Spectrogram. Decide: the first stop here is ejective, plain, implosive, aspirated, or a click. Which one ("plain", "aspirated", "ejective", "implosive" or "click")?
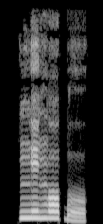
implosive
